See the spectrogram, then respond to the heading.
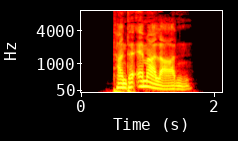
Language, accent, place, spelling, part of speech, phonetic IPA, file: German, Germany, Berlin, Tante-Emma-Laden, noun, [ˌtantəˈʔɛmaˌlaːdn̩], De-Tante-Emma-Laden.ogg
- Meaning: mom-and-pop grocery store, mom-and-pop convenience store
